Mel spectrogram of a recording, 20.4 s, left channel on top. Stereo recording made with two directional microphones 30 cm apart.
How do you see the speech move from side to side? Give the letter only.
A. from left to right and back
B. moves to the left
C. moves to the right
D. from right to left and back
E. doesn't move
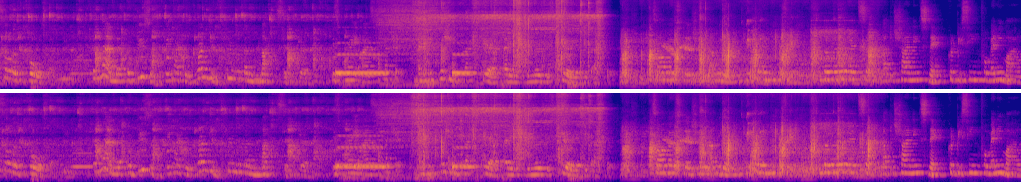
C.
